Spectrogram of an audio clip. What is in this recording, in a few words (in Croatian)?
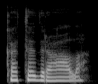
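"katedrala", Hrvatski; Mrežnik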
